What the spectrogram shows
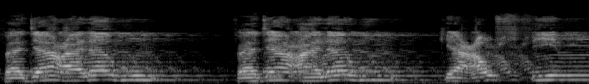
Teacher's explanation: کاف لائٹ ہے، عین لائٹ ہے، صاد فل میں ہوتے ہیں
